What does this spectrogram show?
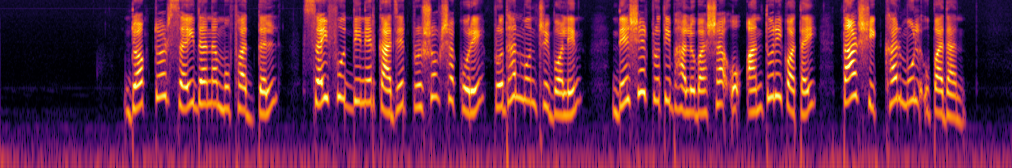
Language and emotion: Bengali, neutral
